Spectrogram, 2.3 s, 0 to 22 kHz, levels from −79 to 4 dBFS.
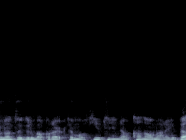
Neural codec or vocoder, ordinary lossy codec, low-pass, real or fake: codec, 16 kHz, 4 kbps, X-Codec, HuBERT features, trained on LibriSpeech; MP3, 32 kbps; 7.2 kHz; fake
